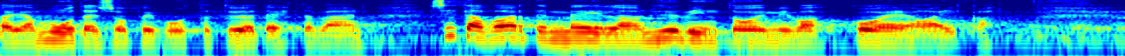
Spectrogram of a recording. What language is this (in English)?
Finnish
